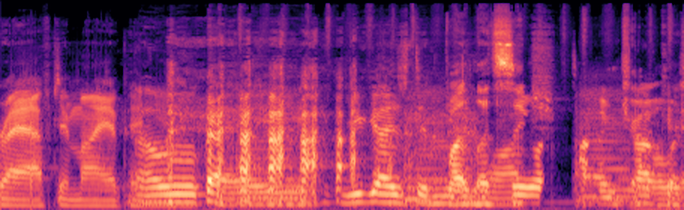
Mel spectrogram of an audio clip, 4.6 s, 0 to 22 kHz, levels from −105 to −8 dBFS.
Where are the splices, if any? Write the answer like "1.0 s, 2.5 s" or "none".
none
